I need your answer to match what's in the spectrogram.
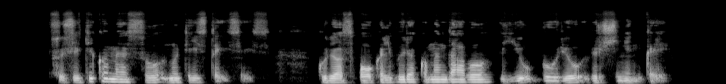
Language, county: Lithuanian, Kaunas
